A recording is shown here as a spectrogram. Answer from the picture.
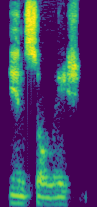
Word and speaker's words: insolation: of incoming solar radiation, insolation. It's unfortunate that it sounds like something that you would put in your attic to warm your house, but it's spelled differently. Sol, like solar, like incoming solar radiation.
